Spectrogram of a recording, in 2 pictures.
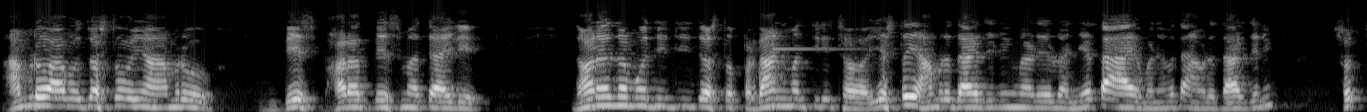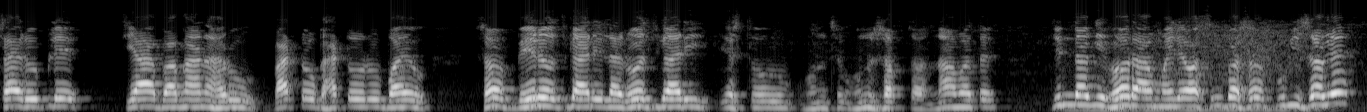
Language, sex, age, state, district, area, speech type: Nepali, male, 60+, West Bengal, Darjeeling, rural, spontaneous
